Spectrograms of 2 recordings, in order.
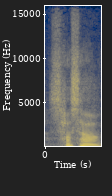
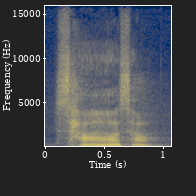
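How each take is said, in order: First: The first vowel is said short. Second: The first vowel is drawn out long. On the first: The speaker calls it wrong. "사사가 아니라" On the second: The speaker calls it right. "앞에 그 긴 게 그게 맞는 발음이래요"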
